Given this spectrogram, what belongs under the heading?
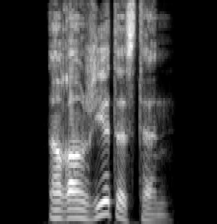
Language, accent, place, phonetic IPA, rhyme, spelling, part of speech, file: German, Germany, Berlin, [ɑ̃ʁaˈʒiːɐ̯təstn̩], -iːɐ̯təstn̩, enragiertesten, adjective, De-enragiertesten.ogg
- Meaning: 1. superlative degree of enragiert 2. inflection of enragiert: strong genitive masculine/neuter singular superlative degree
